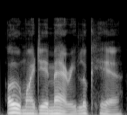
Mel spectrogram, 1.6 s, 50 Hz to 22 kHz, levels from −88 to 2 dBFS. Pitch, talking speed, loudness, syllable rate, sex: 105 Hz, 225 wpm, -17 LUFS, 5.8 syllables/s, male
